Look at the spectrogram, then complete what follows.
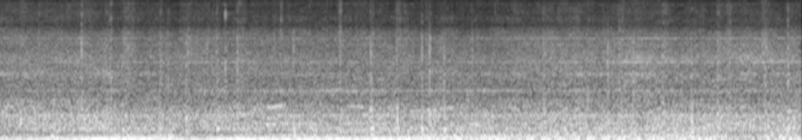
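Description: Fire truck's engine running with a steady low rumble that eases off about four and a half seconds in, over the rustle and scrape of flat canvas fire hose being hauled off the truck's hose bed.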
